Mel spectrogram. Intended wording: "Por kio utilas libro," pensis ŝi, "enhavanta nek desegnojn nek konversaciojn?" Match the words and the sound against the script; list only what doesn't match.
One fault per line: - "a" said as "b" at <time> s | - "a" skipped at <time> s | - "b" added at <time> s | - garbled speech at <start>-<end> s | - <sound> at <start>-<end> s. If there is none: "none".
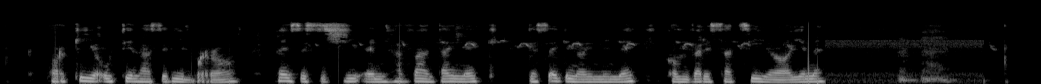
- throat clearing at 9.0-9.6 s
